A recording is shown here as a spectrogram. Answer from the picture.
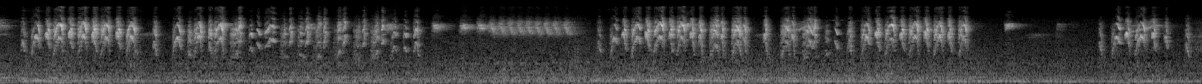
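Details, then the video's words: Excited male sunbird singing to provoke a response from rivals: long runs of rapid, high-pitched, scratchy twitters, interrupted by a steady thin whistled note midway and a brief pause near the end. "SOGON GACOR PANCINGAN BAHAN IJOAN❗ CUMA 1 MENIT❗PASTI RESPON"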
